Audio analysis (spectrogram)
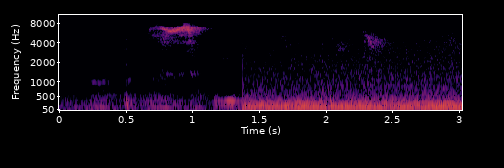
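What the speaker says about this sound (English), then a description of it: "The barred owl, I think." A barred owl gives a short hooting call, moderately clear, and then a steady low hum and background noise take over.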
